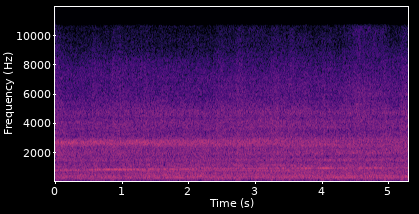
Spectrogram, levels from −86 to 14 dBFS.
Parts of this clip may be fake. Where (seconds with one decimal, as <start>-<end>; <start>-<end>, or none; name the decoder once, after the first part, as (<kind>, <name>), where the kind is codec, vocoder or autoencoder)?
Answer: none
